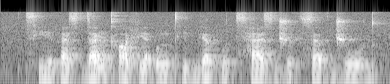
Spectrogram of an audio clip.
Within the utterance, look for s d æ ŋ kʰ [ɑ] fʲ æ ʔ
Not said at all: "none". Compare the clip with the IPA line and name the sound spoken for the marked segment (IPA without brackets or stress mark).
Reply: ɑ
